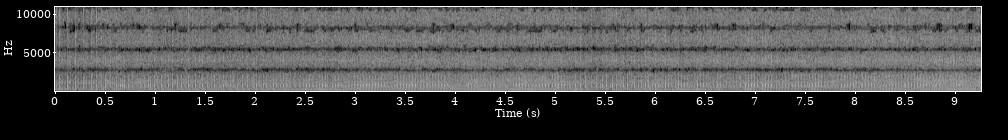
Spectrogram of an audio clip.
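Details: DLE30 two-stroke engine buzzing steadily, dipping in speed briefly then recovering; vacuum leak at the reed block gasket, found by spraying carb cleaner.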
